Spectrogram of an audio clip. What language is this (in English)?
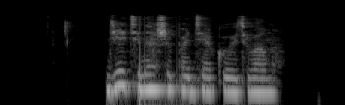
Belarusian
